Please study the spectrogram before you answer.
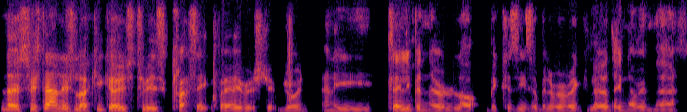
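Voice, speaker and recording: A man's voice: sits low, fast talker, a little mellow, no echo, highs cut off. Dry, teasing man. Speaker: podcast co-host. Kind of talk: casual film review chat.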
